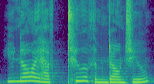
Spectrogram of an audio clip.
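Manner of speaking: put-on high, sweet baby-doll voice; Angeline's girly voice. A narrator's reading. To the narrator, a high, sweet starlet voice.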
